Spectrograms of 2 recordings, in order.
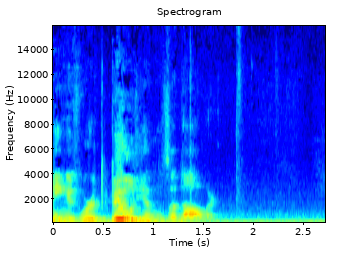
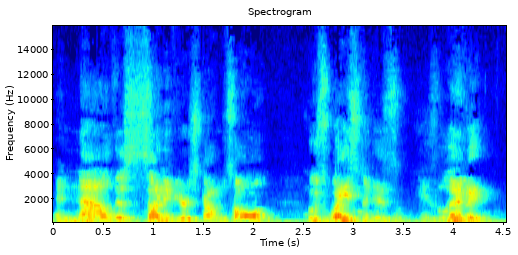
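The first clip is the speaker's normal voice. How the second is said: resentful complaint; 6 semitones higher, 5 dB louder than usual. Acted. Older brother's angry complaint.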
